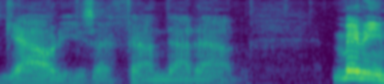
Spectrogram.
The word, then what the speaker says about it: Goudey: The other one, and there are two I always wanted as a kid, my same cousin talked about goodies. Now we found out they're pronounced gouties.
